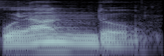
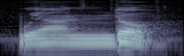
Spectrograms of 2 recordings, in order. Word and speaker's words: Oueanto: Here's their terminology in the language pronounced Oueanto. Okay, the T is pronounced like a D, do, Oueanto, as we'll see up ahead.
